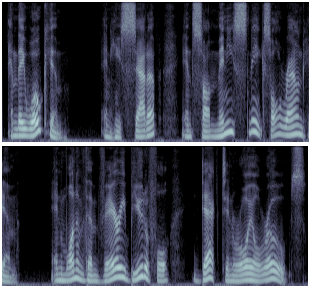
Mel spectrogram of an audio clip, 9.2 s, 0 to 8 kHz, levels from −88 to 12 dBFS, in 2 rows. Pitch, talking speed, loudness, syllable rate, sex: 140 Hz, 165 wpm, -20 LUFS, 4.5 syllables/s, male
